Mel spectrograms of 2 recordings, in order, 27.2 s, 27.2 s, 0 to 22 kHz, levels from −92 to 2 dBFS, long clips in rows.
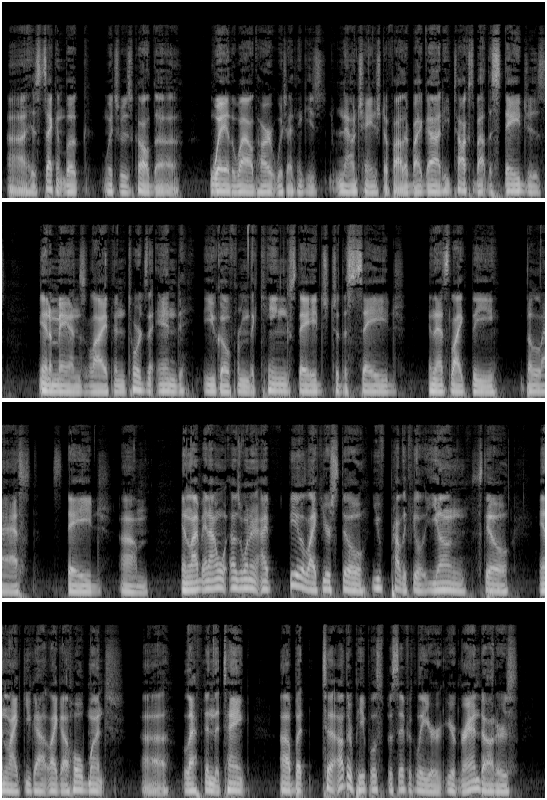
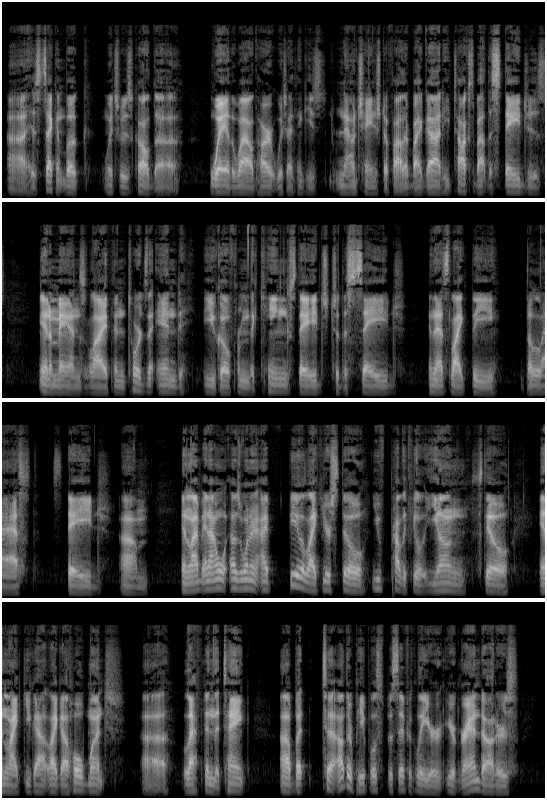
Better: first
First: none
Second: thin; very; fading below 400 Hz

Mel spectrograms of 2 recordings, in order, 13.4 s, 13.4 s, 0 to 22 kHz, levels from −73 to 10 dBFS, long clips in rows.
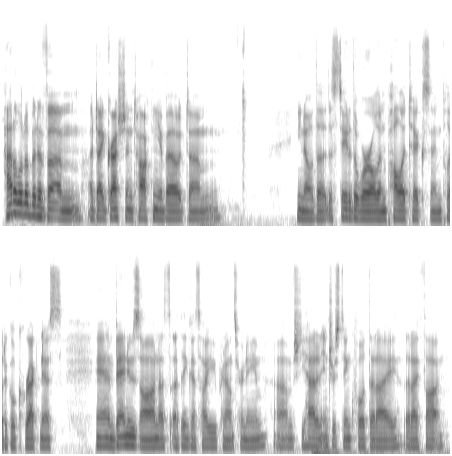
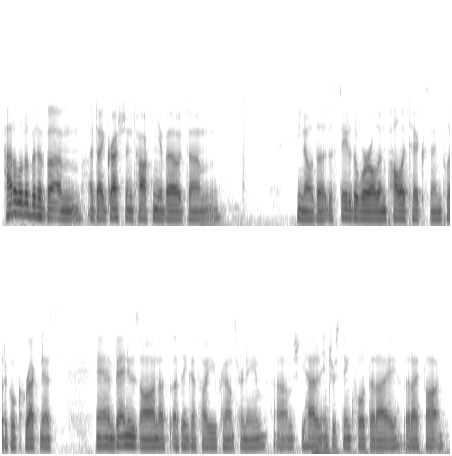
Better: first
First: none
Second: muffled; very; fading above 2.5 kHz

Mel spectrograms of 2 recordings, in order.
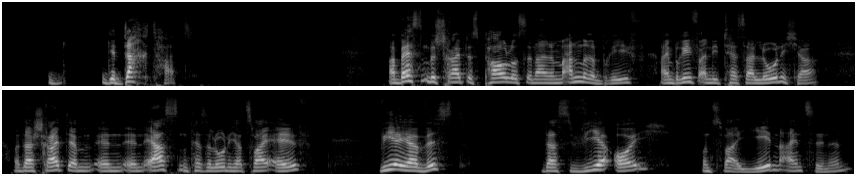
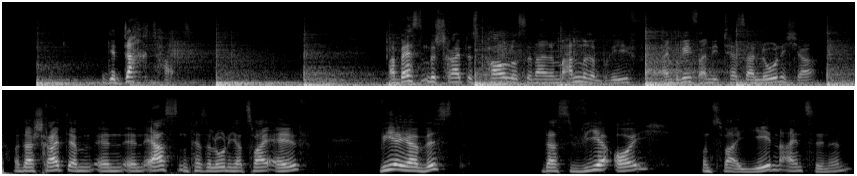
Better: first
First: none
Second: footsteps; loud; until 8.5 s; peak 4 dB above the speech

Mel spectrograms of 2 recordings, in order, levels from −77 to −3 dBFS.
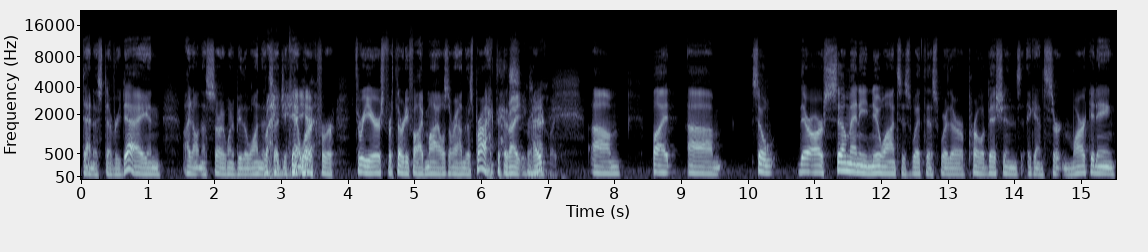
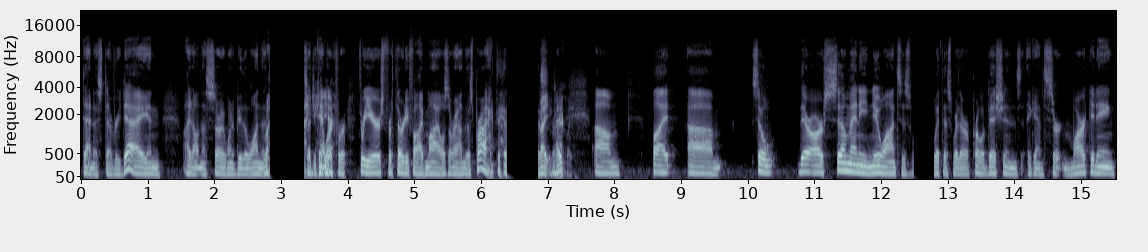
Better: first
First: none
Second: audio freezing; at 3 s for 0.5 s, at 6.5 s and at 12 s

